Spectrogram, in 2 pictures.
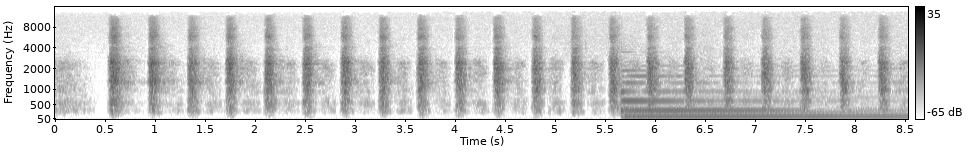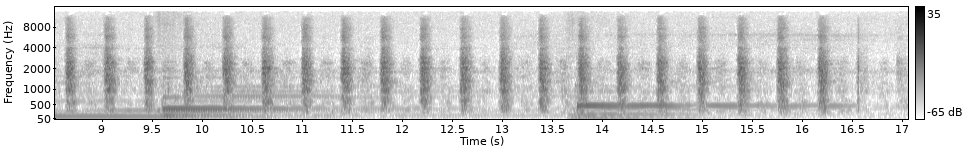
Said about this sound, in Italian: La schiena diritta come sempre, braccia appoggiate tranquillamente sulle gambe. Primo ciclo di Kapalabhati.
